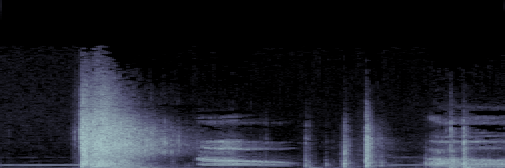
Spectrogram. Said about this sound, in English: The gun went off.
